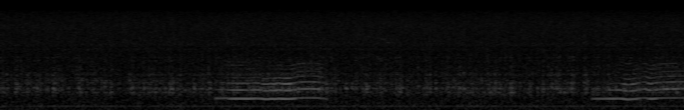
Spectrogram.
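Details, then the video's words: Sleeping cat Leonardo snores softly, each breath a thin, slightly wavering whistle lasting about a second, two breaths spaced some four seconds apart against a low indoor hum. "Kitty Leonardo snoring away."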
